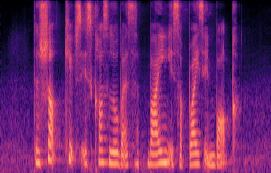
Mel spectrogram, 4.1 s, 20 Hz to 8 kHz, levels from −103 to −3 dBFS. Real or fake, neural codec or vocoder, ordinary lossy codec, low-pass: fake; codec, 16 kHz, 2 kbps, X-Codec, HuBERT features, trained on balanced general audio; none; none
